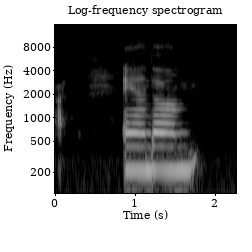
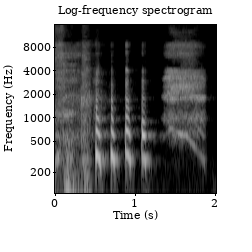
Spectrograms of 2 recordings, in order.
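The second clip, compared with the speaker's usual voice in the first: bright self-amused laugh; 7 semitones higher than usual. Real, not acted. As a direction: laugh at your own joke. Laughs at own nickname.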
